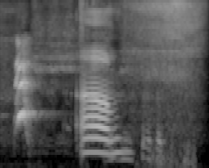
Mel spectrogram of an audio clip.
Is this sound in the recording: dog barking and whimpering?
yes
